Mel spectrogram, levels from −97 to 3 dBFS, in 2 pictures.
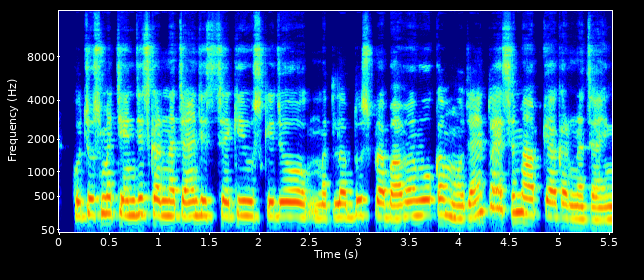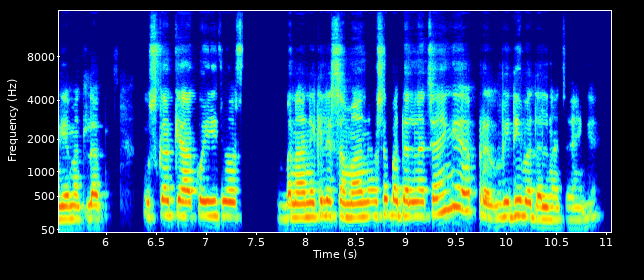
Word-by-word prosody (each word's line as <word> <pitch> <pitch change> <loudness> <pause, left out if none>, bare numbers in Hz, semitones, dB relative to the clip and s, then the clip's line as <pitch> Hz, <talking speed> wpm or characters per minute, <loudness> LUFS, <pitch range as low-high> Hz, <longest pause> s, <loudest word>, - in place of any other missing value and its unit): कुछ 415 - -1
उसमें 245 +1 +1
चेंजेज़ 230 0 0
करना 215 -2 +2
चाहें 205 +1 0
जिससे 215 -1 0
कि 215 +1 0
उसकी 205 -1 0
जो 205 -1 +3 0.2
मतलब 190 +1 0
दुष्प्रभाव 200 -4 0
है 210 - 0
वो 220 +1 +3
कम 230 -1 0
हो 175 - -1
जाए, 195 +6 0
तो 310 - -4
ऐसे 290 -4 -1
में 255 -2 +3
आप 225 0 -2
क्या 205 -2 +2
करना 175 -2 0
चाहेंगे? 170 0 -1
मतलब 175 0 -2 0.4
उसका 200 +3 -1
क्या 205 -1 +4
कोई 210 0 +3
जो 210 -1 +3
स 200 - -12 0.5
बनाने 190 +1 +2
के 215 - -2
लिए 215 - +2
सामान 195 -2 +1
है, - - -4
उसे 215 +3 0
बदलना 205 -1 +1
चाहेंगे 265 +10 0
या 280 -1 +3
प्र - - 0
विधि 205 +2 +1
बदलना 170 -5 0
चाहेंगे? 165 +4 -14
205 Hz, 230 wpm, -23 LUFS, 190-225 Hz, 0.5 s, क्या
